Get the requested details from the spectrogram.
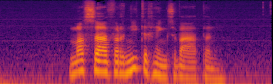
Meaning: weapon of mass destruction
- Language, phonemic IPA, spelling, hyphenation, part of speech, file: Dutch, /ˈmɑ.saː.vərˌni.tə.ɣɪŋsˌʋaː.pən/, massavernietigingswapen, mas‧sa‧ver‧nie‧ti‧gings‧wa‧pen, noun, Nl-massavernietigingswapen.ogg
